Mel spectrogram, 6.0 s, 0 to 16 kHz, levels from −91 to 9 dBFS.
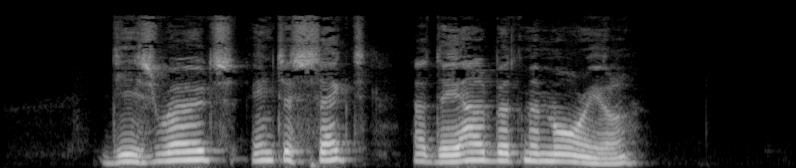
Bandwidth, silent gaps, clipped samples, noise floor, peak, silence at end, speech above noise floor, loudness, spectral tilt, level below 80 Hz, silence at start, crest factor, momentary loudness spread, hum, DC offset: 11.5 kHz; none; under 0.1%; -82 dBFS; -2 dBFS; 1.2 s; 66 dB; -16 LUFS; -7 dB/octave; -54 dBFS; 0.8 s; 14 dB; 10 LU; none; under 0.1%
